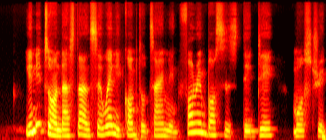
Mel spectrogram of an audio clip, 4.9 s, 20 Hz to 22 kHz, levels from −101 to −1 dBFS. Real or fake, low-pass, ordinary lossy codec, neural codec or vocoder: fake; none; none; autoencoder, 48 kHz, 32 numbers a frame, DAC-VAE, trained on Japanese speech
